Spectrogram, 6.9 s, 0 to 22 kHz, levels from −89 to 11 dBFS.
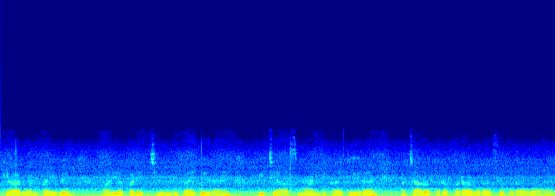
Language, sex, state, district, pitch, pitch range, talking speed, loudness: Hindi, male, Uttar Pradesh, Hamirpur, 105 Hz, 105-110 Hz, 240 wpm, -27 LUFS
